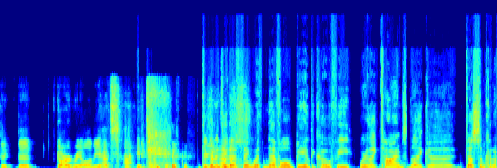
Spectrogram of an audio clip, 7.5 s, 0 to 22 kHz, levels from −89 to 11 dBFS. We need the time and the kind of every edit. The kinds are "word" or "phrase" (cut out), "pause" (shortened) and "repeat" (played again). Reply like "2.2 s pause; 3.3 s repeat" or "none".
4.6 s word; 5.3 s pause; 5.7 s word; 6.1 s phrase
